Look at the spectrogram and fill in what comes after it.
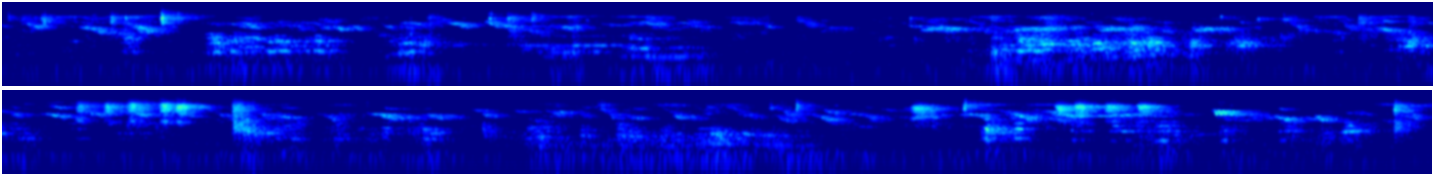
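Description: Faint bird calls, clucks and chirps, coming and going in several short bursts.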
